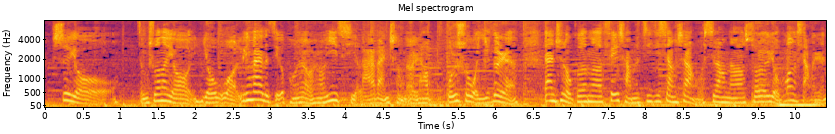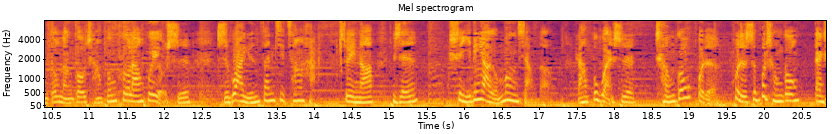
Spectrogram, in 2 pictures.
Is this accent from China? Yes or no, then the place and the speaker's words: yes; Lanzhou, Gansu, China; now in Beijing, China; 一场是当时在家乡，因为我是兰州人。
